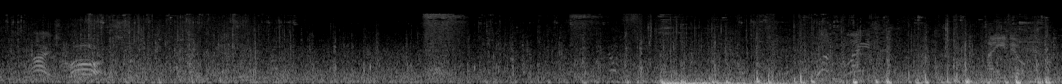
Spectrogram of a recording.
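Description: Horse hooves clip-clopping in a PS4 video game, a steady clopping rhythm with creaking tack, growing louder partway through amid game sounds and someone talking.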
